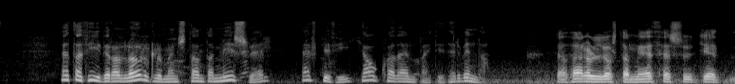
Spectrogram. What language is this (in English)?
Icelandic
